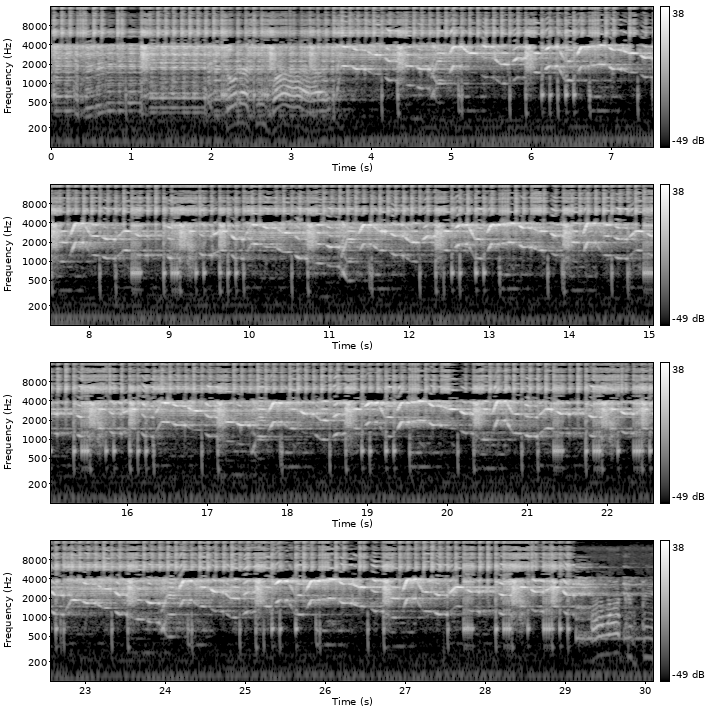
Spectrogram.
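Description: Electronic dance track made in GarageBand: a few seconds of wavering held synth chords, then a busy high synth line of short notes with quick downward pitch glides over a faint low pulse. The music breaks off near the end.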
